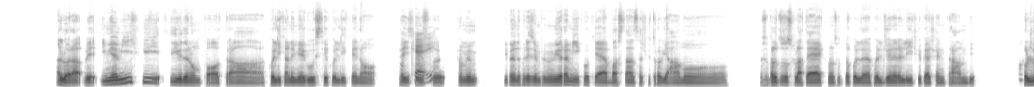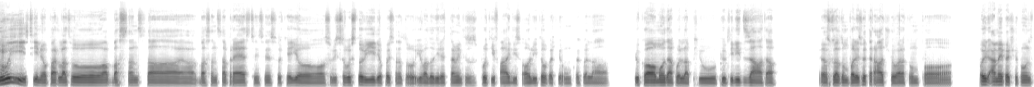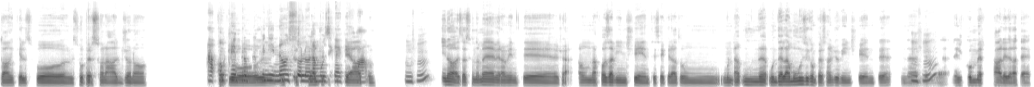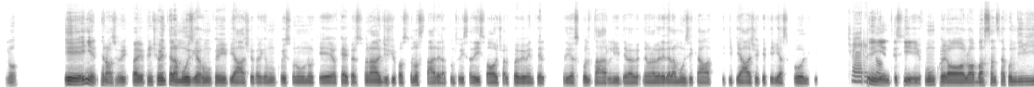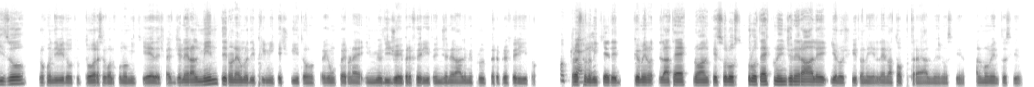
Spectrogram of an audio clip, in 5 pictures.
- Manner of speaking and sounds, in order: "Cioè" said as "eh"; "andato" said as "adato"; "molto" said as "polto"; "proprio" said as "propio"; "proprio" said as "propio"; "secondo" said as "sondo"; unintelligible speech; "comunque" said as "unque"; "Quindi" said as "quini"; "cioè" said as "ceh"; tapping; "perché" said as "pre"; "comunque" said as "unque"; in English: "top"
- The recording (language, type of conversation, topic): Italian, podcast, Come scegli la nuova musica oggi e quali trucchi usi?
